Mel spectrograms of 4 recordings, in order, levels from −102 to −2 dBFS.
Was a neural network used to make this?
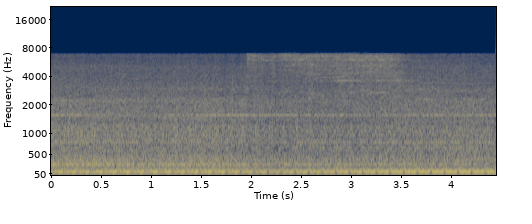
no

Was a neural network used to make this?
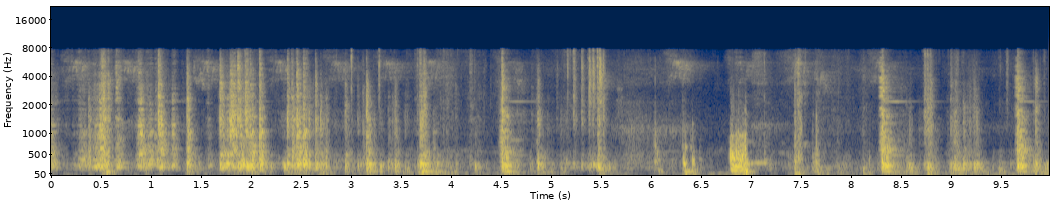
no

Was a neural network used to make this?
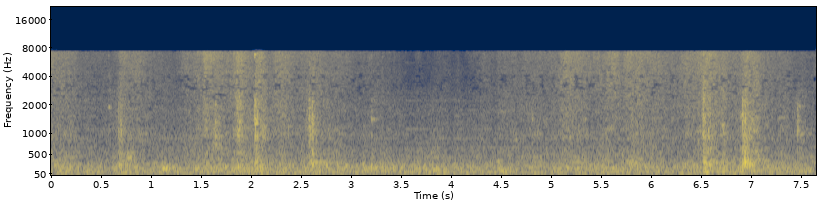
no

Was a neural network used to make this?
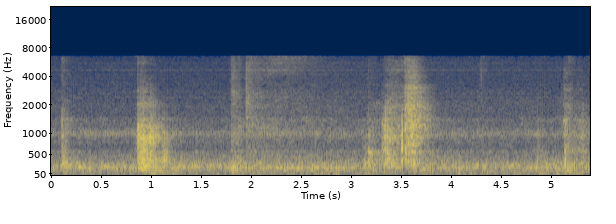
yes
